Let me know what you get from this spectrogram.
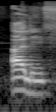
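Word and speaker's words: ألف: লাম ফা জের লিফ আলিফ এখানে কিন্তু টান টান নাই আলিফ আলিফ এরকম ভাবে বলতে হবে আলিফ আলিফ আবার বলেন আলিফ আবার বলেন আলিফ আলিফ এরকম ভাবে পড়তে হবে তার মানে আলিফ উচ্চারণ করার সময় কি করা যাবে না টান দেওয়া যাবে না তারপর হচ্ছে বা বা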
